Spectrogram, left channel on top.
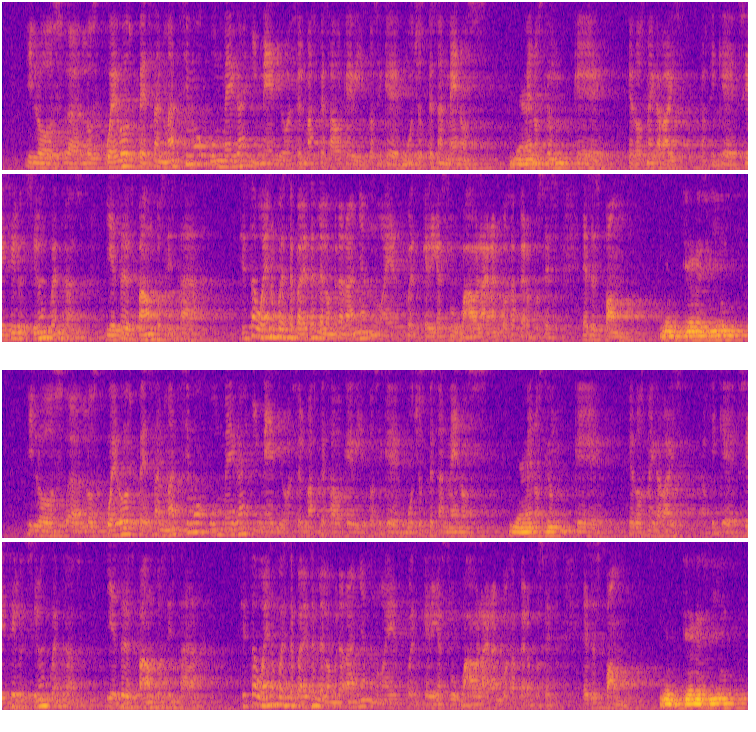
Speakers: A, on the left; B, on the right.
A: Y los, ah, los juegos pesan máximo un mega y medio, es el más pesado que he visto, así que muchos pesan menos,
B: Ya.
A: menos
B: sí.
A: que, un, que, que dos megabytes, así que sí, sí, lo- sí lo encuentras. Y ese de Spawn, pues sí está, sí está bueno, pues se parece al del Hombre Araña, no es pues que digas tú, wow, la gran cosa, pero pues es, es Spawn,
B: Y entretiene, sí,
